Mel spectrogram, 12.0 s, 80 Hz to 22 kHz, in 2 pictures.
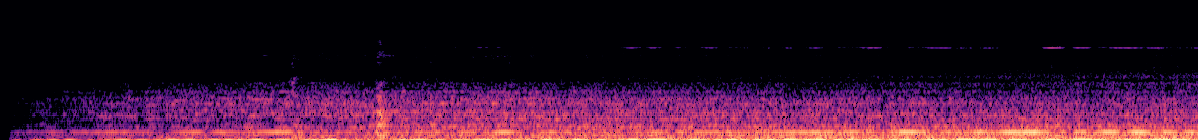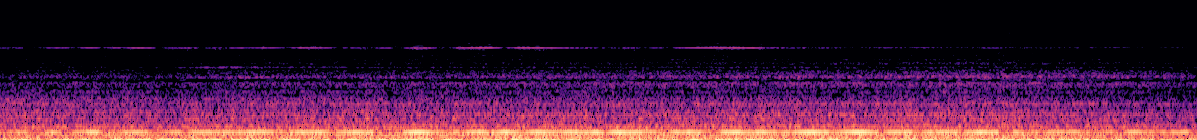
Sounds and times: white noise 0:00.1 - 0:11.9

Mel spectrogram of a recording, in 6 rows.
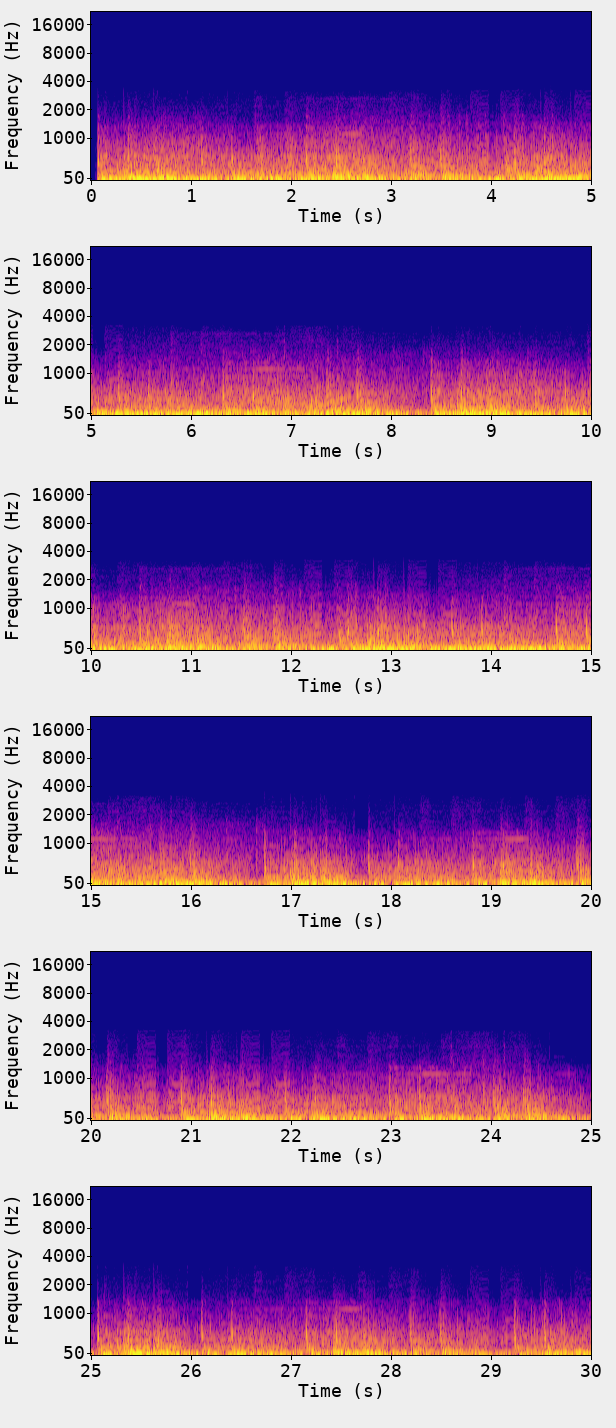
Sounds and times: Drone 0:00.0 - 0:30.0

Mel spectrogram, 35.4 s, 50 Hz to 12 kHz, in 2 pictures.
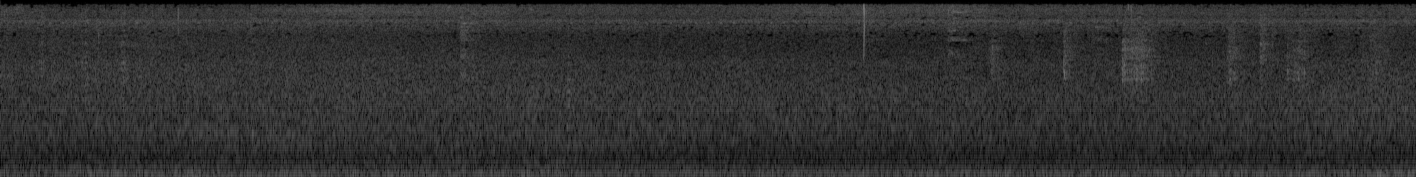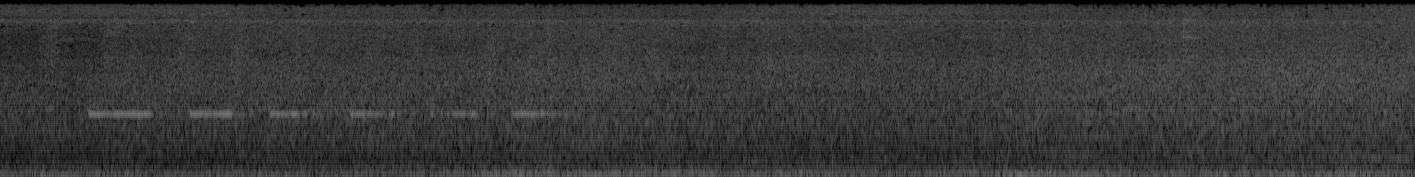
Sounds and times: cars 0:00.0 - 0:35.3
city street 0:00.0 - 0:35.3
machines working and backing up 0:15.4 - 0:35.3

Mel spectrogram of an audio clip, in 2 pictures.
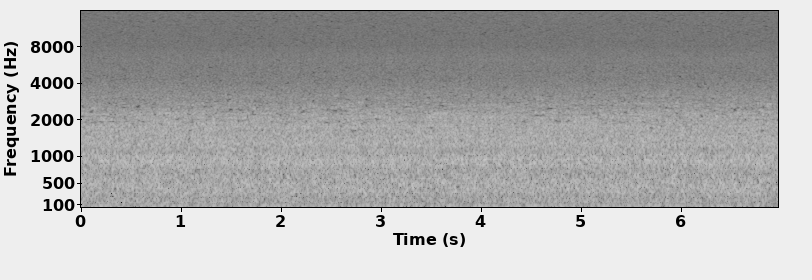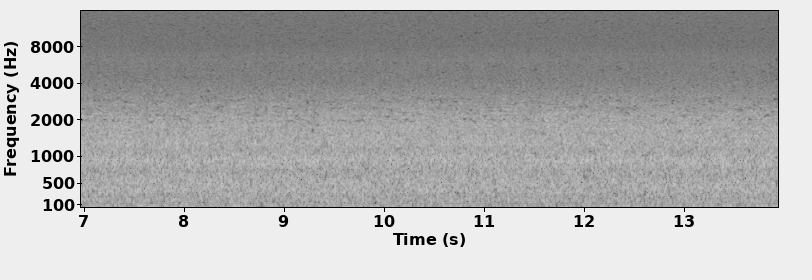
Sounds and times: meltwater at a series of small waterfalls 0:00.0 - 0:13.9

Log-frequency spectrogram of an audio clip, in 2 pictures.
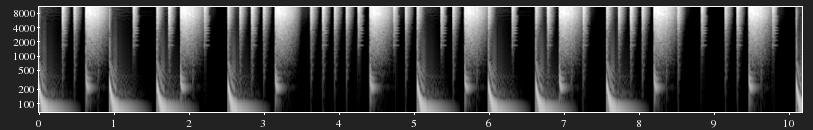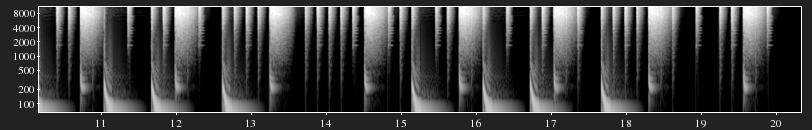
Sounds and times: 80s hiphop loop 0:00.0 - 0:03.1
80s hiphop loop 0:04.8 - 0:08.2
80s hiphop loop 0:10.1 - 0:13.2
80s hiphop loop 0:15.2 - 0:18.2

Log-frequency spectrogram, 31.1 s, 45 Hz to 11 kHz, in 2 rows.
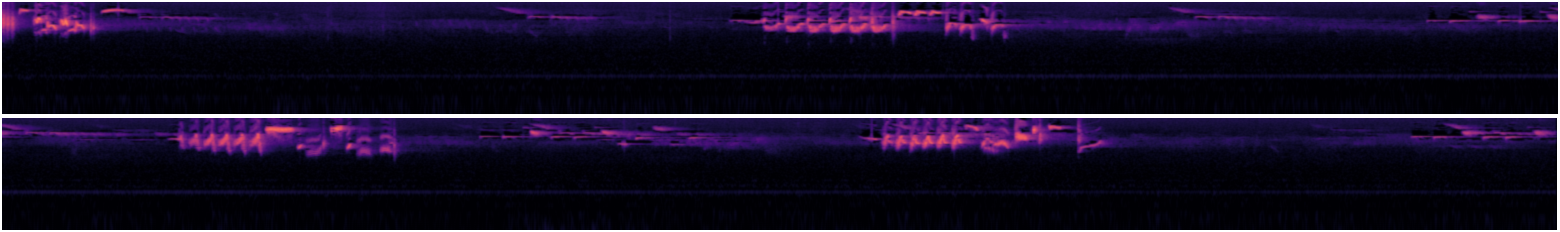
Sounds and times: other birds faintly in the bg 0:00.0 - 0:31.1

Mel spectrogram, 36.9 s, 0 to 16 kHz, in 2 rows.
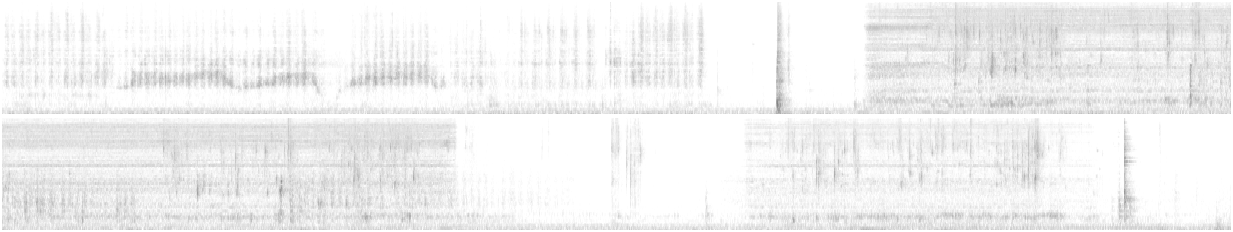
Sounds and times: brushing the teeth 0:00.0 - 0:10.7
flushing the mouth 0:12.9 - 0:25.4
brushing the teeth 0:13.0 - 0:26.8
flushing the mouth 0:29.6 - 0:35.0

